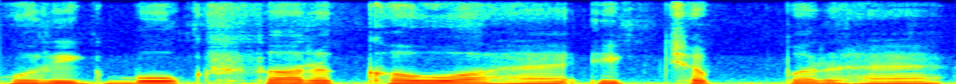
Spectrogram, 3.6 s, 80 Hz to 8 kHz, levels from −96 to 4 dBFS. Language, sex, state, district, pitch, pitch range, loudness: Hindi, male, Uttar Pradesh, Saharanpur, 145 Hz, 140-150 Hz, -15 LUFS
